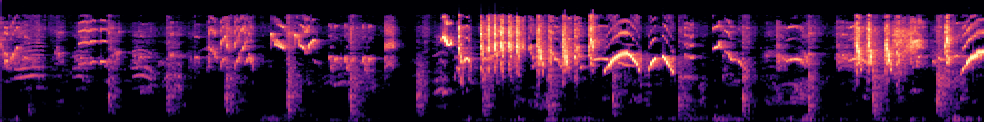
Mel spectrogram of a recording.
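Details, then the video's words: Oriental magpie-robin song for stimulating a reluctant kept bird: rapid clicks and short notes building into loud repeated arched whistles and buzzy bursts toward the end. "buat burung Kacer anda yang malas bunyi"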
